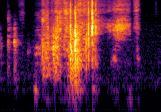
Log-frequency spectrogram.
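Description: A sheet of paper rustles as it is handled.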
